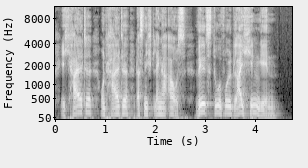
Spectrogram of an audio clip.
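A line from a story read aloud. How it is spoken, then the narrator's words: Furious screaming. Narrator (German): Da kam sie in Wut, die Haare flogen ihr wild um den Kopf, sie riss sich das Leibchen auf und trat nach ihm mit dem Fuß und schrie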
